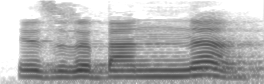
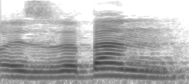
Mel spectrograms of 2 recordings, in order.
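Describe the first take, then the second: First: First "اضربن" as ezrebanna, doubled n and final "a"; slow "اضربن", opening out onto -na; heavy emphatic nun. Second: Second "اضربن" as ezreban, closed on the n; light emphatic nun. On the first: Teacher asking whether the forms differ, "اضربن" as ezreban-na. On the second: Teacher contrasting the light form in a question, "اضربن" as ezreban. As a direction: end "اضربن" on a single n, no vowel. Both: Shown as a demonstration. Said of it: "آیا بین نون تأکید ثقیله و خفیفه".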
